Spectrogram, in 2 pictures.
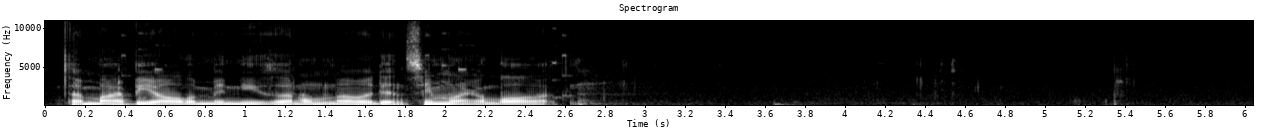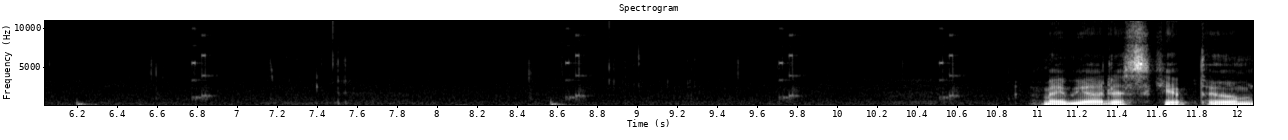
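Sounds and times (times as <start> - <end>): fingertip taps on touch screen: 8.5 - 8.9.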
